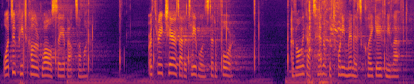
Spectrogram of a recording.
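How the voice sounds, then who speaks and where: A woman's voice: medium pitch, fairly quick, pauses often, music in the background, close to an everyday voice. A woman playing an anxious, self-doubting but determined young college woman in a comic dub, awkward and questioning herself. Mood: panicked self-reproach. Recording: long reverb, clear background noise.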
